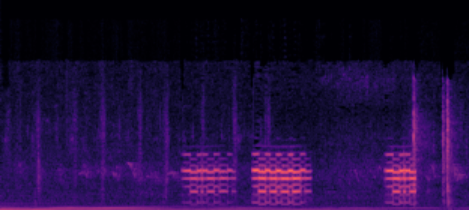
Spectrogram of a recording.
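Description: A telephone rings in bursts of electronic trilling, three distinct ring pulses at a steady rhythm over a low constant hum, with no talking heard.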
